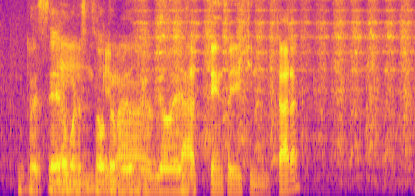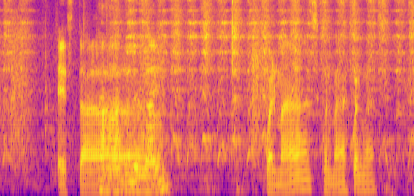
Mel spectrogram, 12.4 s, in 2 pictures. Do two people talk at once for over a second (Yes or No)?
Yes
